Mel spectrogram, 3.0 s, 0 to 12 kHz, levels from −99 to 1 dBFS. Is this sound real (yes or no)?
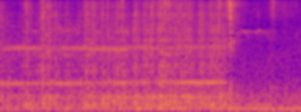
no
